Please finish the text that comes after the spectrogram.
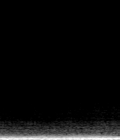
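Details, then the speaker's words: Older car with key ignition, coasting in neutral with engine switched off: steady low hum and whir over road rumble persists, a rolling noise tied to road speed, drivetrain isolated; cause suspected, not confirmed. "yes the noise is still there guys so it's a rolling noise depending on speed"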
